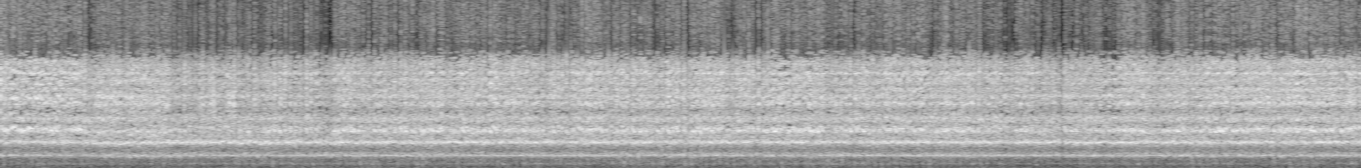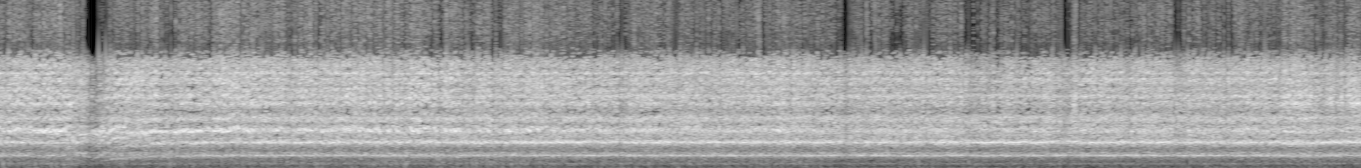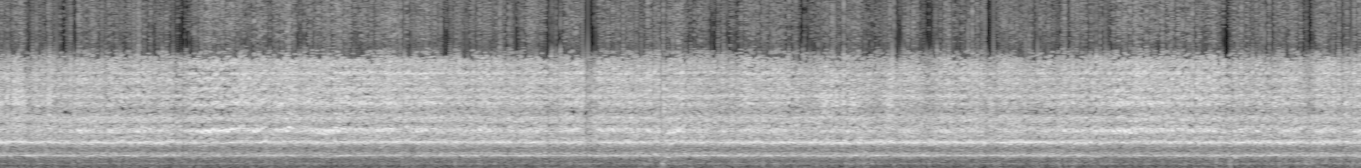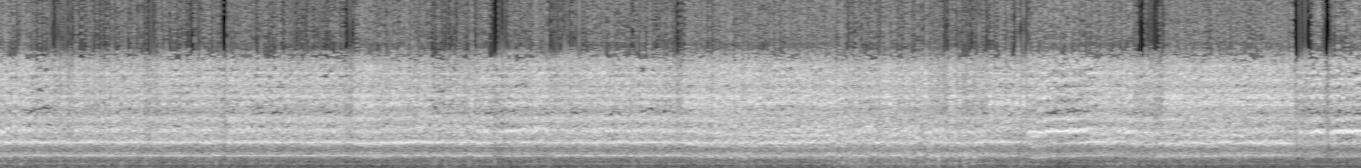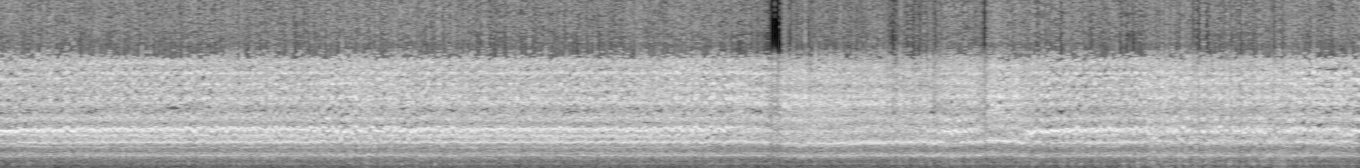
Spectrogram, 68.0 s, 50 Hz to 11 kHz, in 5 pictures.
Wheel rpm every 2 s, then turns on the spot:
220, 230, 230, 230, 230, 230, 230, 180, 230, 230, 230, 240, 240, 230, 230, 230, 240, 240, 230, 230, 230, 230, 230, 230, 210, 220, 210, 210, 210, 210, 220, 220, 220, 220.
none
